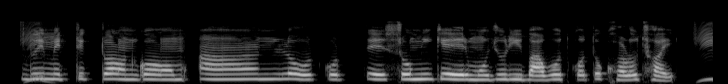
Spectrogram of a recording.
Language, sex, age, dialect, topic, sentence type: Bengali, female, <18, Jharkhandi, agriculture, question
